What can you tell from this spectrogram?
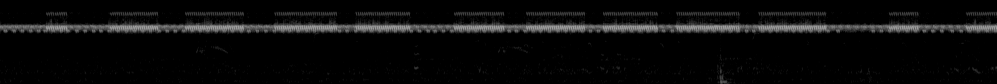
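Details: Chirping crickets at an Australian outback river at summer sunset, Welford National Park on the Barcoo River: bright high-pitched pulsed trilling, a few faint bird notes and a single low thump midway.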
